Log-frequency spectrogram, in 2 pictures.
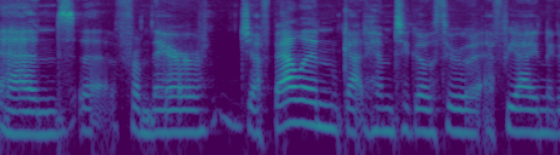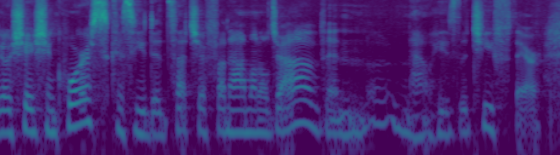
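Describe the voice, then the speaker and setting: This is a plain, everyday voice. Its intonation stays fairly even, and it moves at a moderate speed. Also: woman, medium pitch for a woman. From Northwest Indiana. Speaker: FBI agent. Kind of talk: interview.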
